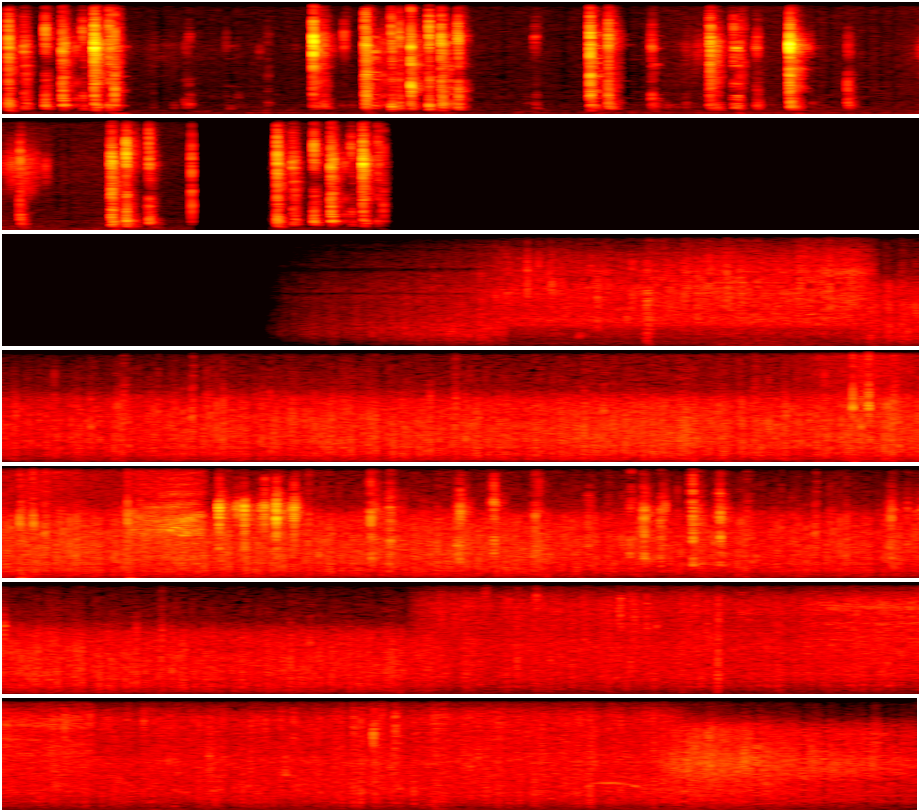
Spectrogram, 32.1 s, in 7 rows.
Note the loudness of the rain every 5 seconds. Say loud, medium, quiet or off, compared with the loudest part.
off, off, medium, loud, loud, medium, medium.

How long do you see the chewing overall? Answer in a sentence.
The chewing can't be heard in this clip.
